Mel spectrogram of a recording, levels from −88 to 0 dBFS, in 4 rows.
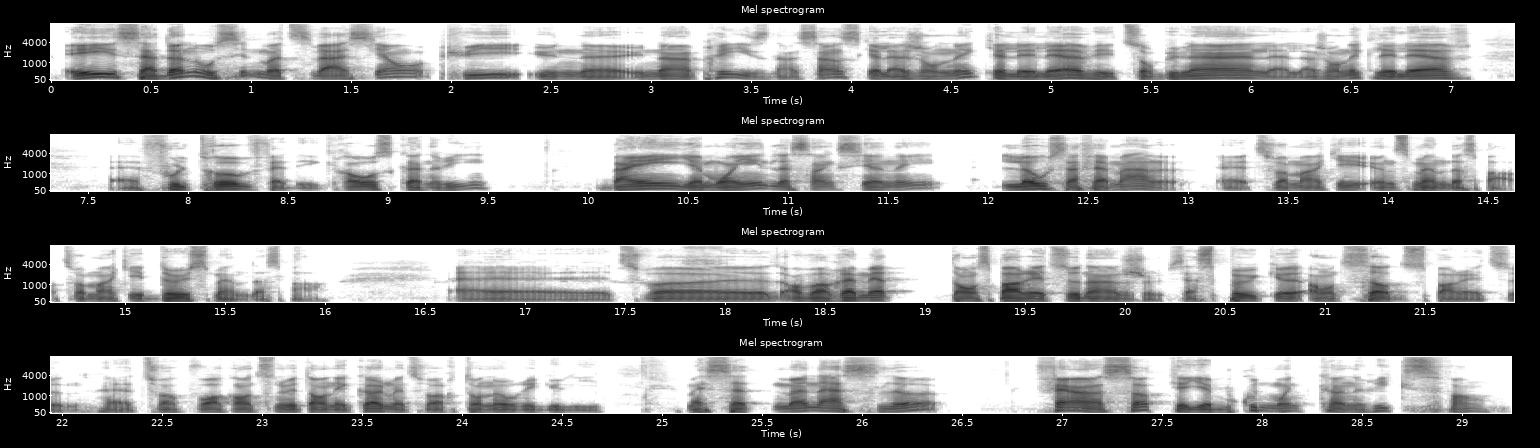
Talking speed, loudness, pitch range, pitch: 220 wpm, -25 LUFS, 80-105 Hz, 90 Hz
